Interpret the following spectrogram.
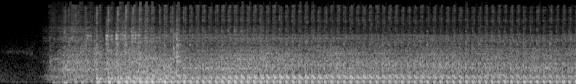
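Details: Restored 1972 Brott 320 flail mower started with choke set and a little throttle; centrifugal clutch engages the flail at higher rpm. Engine catches within a second and settles into a steady, even single-cylinder beat as the flail spins up; normal start and run.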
